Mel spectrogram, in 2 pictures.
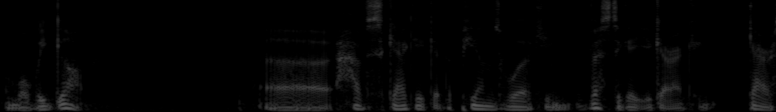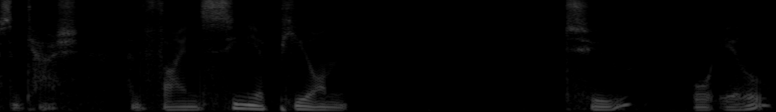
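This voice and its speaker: Super deep creaky guy doing quiet asmr gaming commentary, soft and casual. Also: expressive, a little slow. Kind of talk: soft-spoken, whispered ASMR game commentary.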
